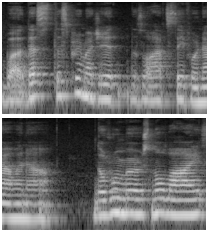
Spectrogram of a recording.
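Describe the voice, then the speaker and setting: A woman with a Kurdish accent speaks at a fairly low pitch with fairly even intonation. Audible echo fills the room. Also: moderate pace. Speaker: vlogger. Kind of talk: monologue to camera. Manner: halting.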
